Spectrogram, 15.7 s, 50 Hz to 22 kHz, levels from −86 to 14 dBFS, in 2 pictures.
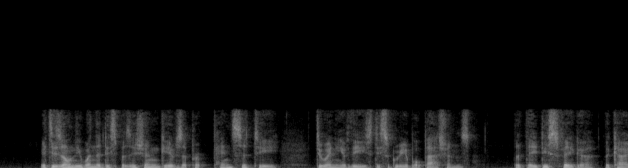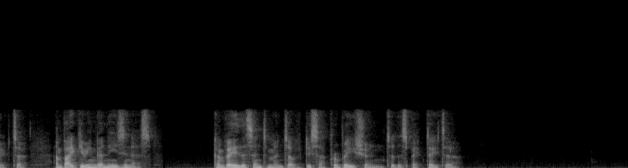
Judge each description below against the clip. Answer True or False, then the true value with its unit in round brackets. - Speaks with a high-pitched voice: False (100 Hz)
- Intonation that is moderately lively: False (6.1 semitones)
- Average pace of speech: False (120 wpm)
